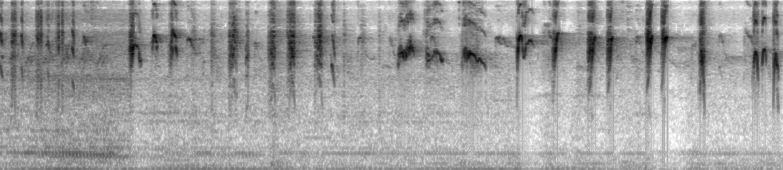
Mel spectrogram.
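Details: Konin bird growing feathers and singing hard: a dense opening burst of high chatter, then evenly spaced bright, piercing chirps and short trills at a quick pace, with a faint low hum behind.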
